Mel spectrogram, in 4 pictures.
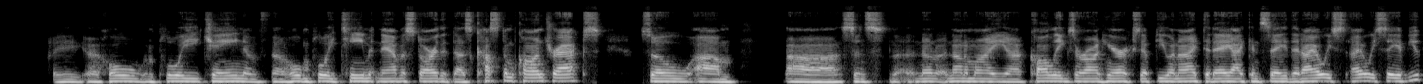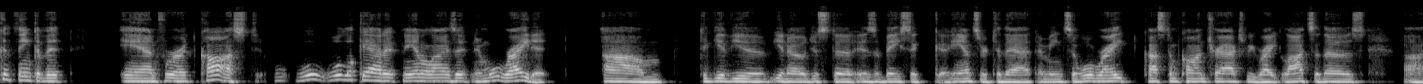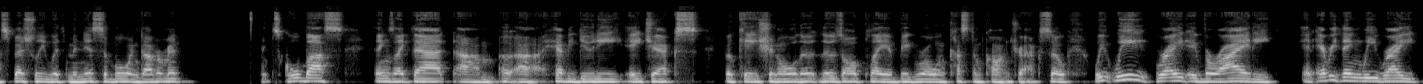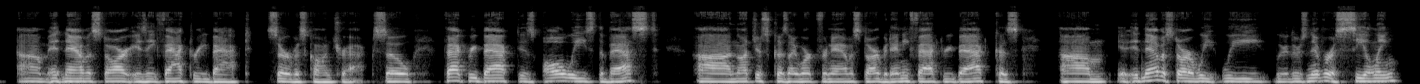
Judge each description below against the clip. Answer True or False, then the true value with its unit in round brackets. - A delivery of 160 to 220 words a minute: True (180 wpm)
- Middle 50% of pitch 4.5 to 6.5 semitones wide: False (2.8 semitones)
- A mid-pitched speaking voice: False (130 Hz)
